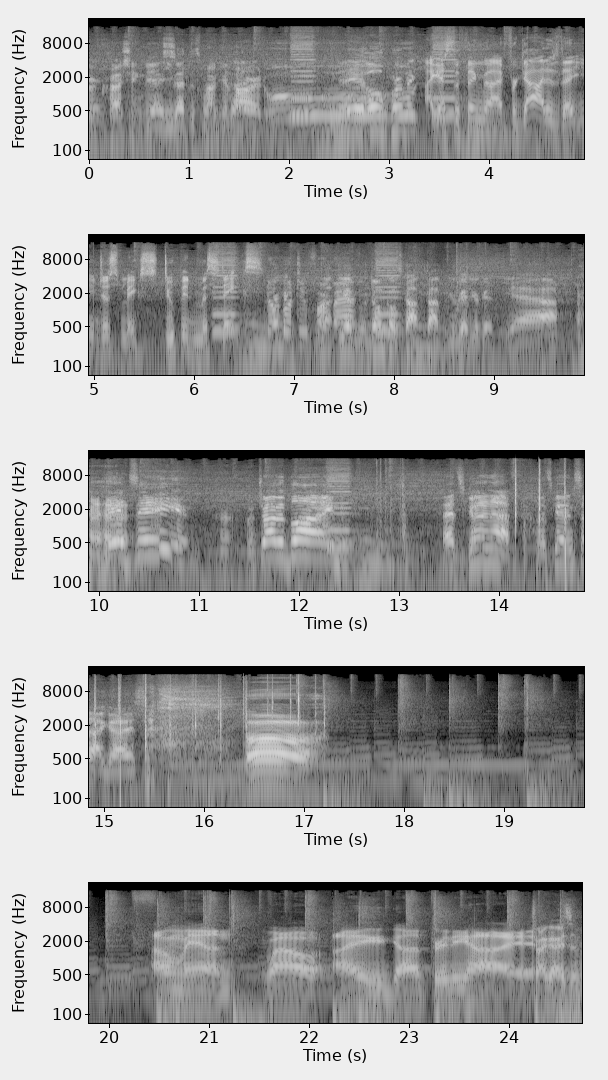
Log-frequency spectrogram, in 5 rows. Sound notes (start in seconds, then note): 11.9 car honks; 17.2 clapping; 18.2 dramatic music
